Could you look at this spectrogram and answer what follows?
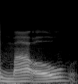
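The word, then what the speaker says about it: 魔王: Yeah, Tatsumao was it was a reference to this anime, and actually, basically Mao is actually how it's pronounced. Is a Japanese word that means demon lord in Japanese, and I just put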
